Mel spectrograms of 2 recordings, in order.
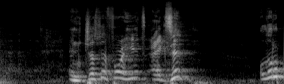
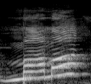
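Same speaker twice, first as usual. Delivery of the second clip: louder, higher startled Mama; startled call; 8 semitones higher, 6 dB louder than usual. Retold or imitated. High son calling his mother, startled and louder. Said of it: "I stood up and went".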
